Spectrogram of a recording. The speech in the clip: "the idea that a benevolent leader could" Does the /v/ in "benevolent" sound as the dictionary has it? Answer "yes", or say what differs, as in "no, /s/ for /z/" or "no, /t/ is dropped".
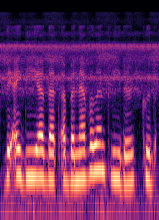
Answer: yes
